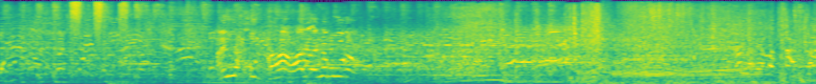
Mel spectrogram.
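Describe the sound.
A police car moves down a city street as squealing tires and car engine noise mix with the chatter of onlookers, and people are heard talking throughout.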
